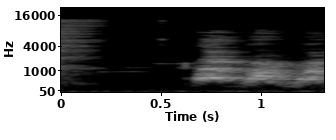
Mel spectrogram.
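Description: Dog barking heard alone: a short burst of rough, rasping barks running for under a second after a brief quiet gap, moderately loud with no talk.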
